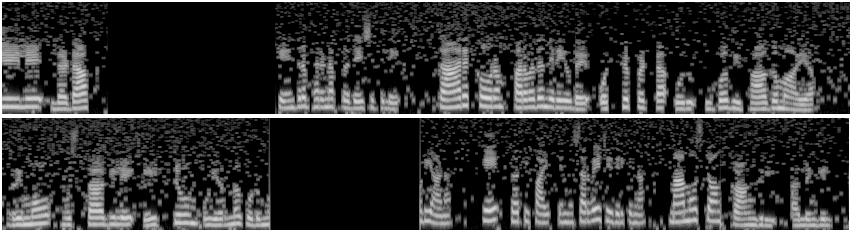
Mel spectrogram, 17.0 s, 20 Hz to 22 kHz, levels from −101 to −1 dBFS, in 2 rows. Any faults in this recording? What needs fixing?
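Overdone noise removal runs through the whole clip. Quiet speech detail is stripped away with the noise. The background twinkles. Use a gentler reduction setting.

A playback stall silences the speech from 1.06 to 2.74 s, about 1.7 s. A second stall, from 11.16 to 12.67 s, follows "റിമോ മുസ്താഗിലെ ഏറ്റവും ഉയർന്ന". The player likely ran short of data. A larger playback buffer would prevent this.

Catch-up at higher speed follows each stall. From 2.74 to 5.74 s, speech plays 1.15 times fast, about two semitones high. From 12.67 to 15.67 s, it plays 1.5 times fast, roughly seven semitones high, before "കാംഗ്രി അല്ലെങ്കിൽ". Recover lost time without resampling, or drop the backlog instead.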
